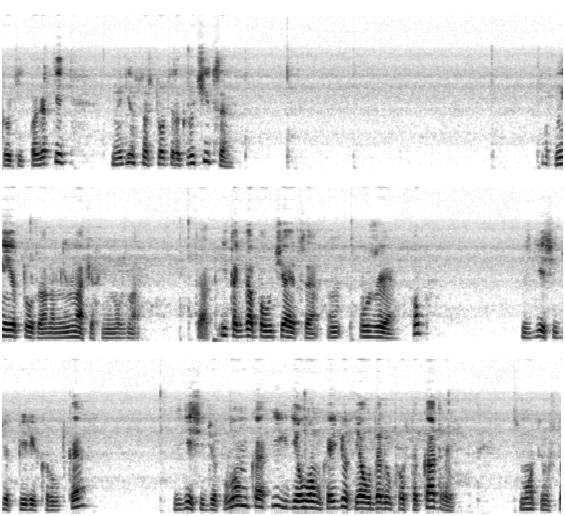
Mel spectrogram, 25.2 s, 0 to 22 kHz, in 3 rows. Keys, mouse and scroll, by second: 0.3 middle click, 2.6 click, 3.7 middle click, 5.4-7.6 drag, 8.2 click, 10.1 Delete, 11.2 click, 13.8-19.4 drag, 20.4-21.4 drag, 22.6 Delete, 24.7-25.2 drag.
